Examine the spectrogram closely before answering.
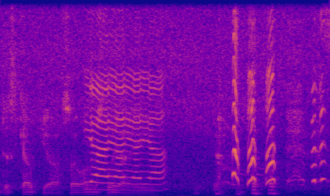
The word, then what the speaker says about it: dyscalculia: It's dyscalculia? Oh, there's another I. Well, there you go. I'm dyslexic. How do you say that? Dyscalculia. I think it probably is dyscalculia. Yeah. Wow, I totally missed the I.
